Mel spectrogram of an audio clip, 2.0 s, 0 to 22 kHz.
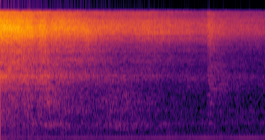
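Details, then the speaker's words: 1300 W PCP high-pressure air compressor after filling a gun to about 2500 psi; sharp high air hiss dying away over two seconds from a fill fitting deliberately loosened, not a leak. "bukan sahabat bukan enggak kebocoran memang sudah saya kendorin jadinya kayak gitu"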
